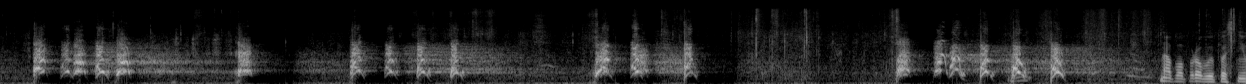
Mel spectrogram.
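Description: A dog barks loudly in quick bursts.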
